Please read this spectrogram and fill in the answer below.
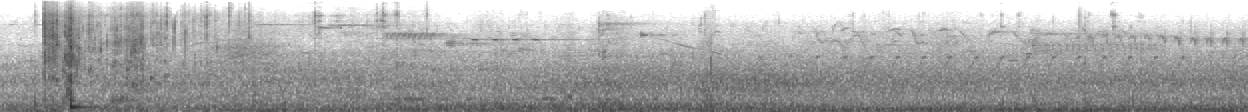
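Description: A released largemouth bass splashes back into the pond once, sharply, about half a second in. After that comes steady low outdoor background noise with a few faint bird chirps.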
